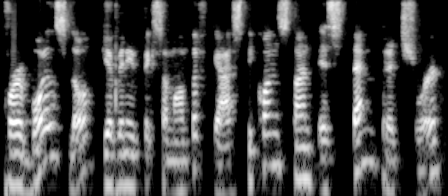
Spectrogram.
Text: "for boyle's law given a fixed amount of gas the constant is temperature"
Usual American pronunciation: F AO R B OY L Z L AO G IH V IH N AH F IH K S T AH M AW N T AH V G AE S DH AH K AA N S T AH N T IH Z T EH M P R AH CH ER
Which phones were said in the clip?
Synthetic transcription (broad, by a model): F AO R B OY L S L AO G IH V IH N AH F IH K S AH M AW N T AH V G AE S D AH K AA N S T AH N T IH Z T EH M P R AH CH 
